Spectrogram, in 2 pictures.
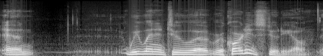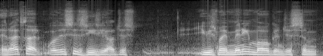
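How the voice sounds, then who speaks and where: An older keyboard player's creaky, dark, mid-range voice carries his touring tales, expressive and a little slow. He rambles casually, correcting himself often and chuckling between asides.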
